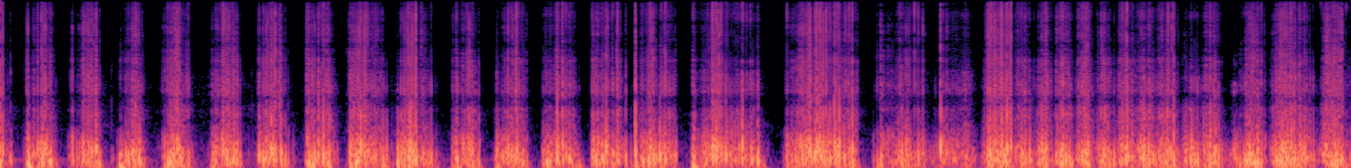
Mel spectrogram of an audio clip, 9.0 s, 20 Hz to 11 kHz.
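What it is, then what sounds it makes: Chunky glitter sheet being scratched. A flat, roughly A4-sized gold and red chunky glitter sheet lying on a dark cloth has its coarse surface scratched fast with the short nails and fingertips of both hands. The result is a rapid run of dry, gritty scratching strokes, mostly low and full-bodied, with short gaps between bursts that blur into longer, denser scraping toward the end.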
